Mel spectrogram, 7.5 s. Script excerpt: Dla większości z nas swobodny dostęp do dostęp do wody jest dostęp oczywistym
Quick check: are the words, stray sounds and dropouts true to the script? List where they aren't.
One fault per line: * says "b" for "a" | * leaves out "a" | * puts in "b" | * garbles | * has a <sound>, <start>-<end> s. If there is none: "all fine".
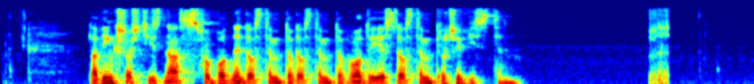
* has a laugh, 6.5-6.7 s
